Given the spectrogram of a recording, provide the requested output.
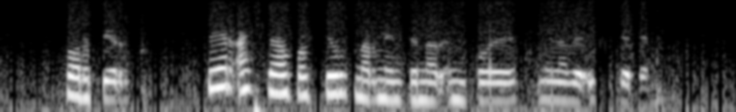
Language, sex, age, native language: Icelandic, female, 20-29, Icelandic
